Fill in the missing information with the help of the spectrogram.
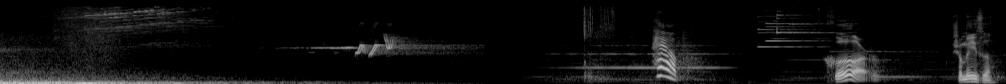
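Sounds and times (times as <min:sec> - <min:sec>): bird-like chirping: 0:02.8 - 0:04.9.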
